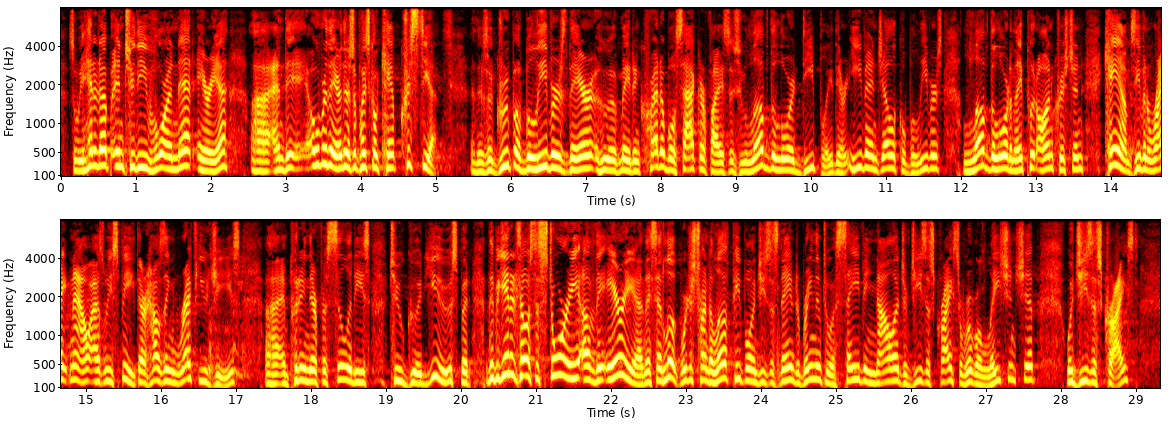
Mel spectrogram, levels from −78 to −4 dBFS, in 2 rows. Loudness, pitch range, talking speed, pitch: -15 LUFS, 185-230 Hz, 215 wpm, 205 Hz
